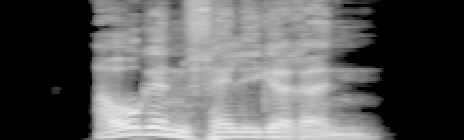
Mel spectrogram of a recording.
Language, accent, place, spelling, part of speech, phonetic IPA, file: German, Germany, Berlin, augenfälligeren, adjective, [ˈaʊ̯ɡn̩ˌfɛlɪɡəʁən], De-augenfälligeren.ogg
- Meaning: inflection of augenfällig: 1. strong genitive masculine/neuter singular comparative degree 2. weak/mixed genitive/dative all-gender singular comparative degree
